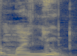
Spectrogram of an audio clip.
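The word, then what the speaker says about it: minute: अभी देखना, इसके अंदर प्रोनाउंसिएशन मेरा डिफरेंट आएगा। देयर वॉज अ माइन्यूट, क्या? माइन्यूट whole in the dress.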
